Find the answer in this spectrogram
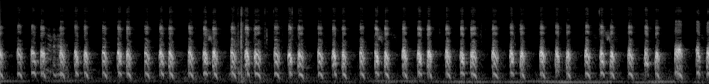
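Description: A chukar partridge gives a fast, steady run of harsh, clucking chuk notes, several each second, over a faint low hum.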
